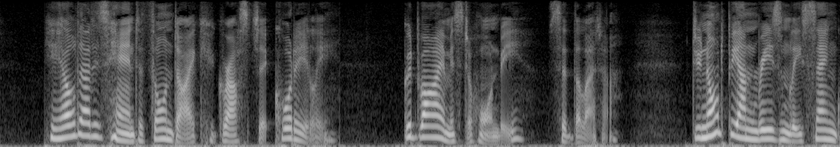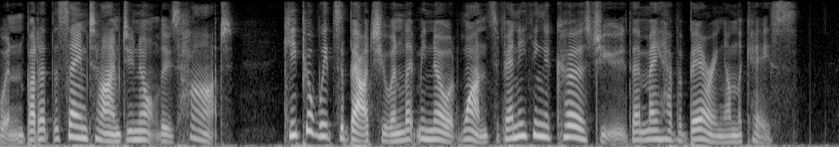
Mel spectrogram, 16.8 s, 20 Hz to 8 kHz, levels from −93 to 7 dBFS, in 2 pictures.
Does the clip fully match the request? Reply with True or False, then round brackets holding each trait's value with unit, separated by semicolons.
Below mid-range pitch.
False (185 Hz)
